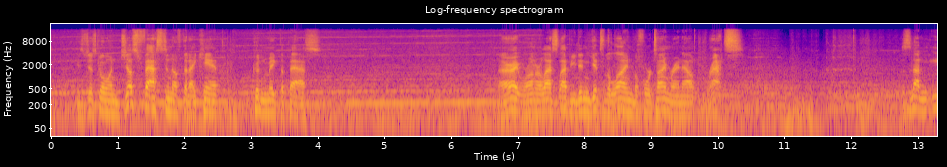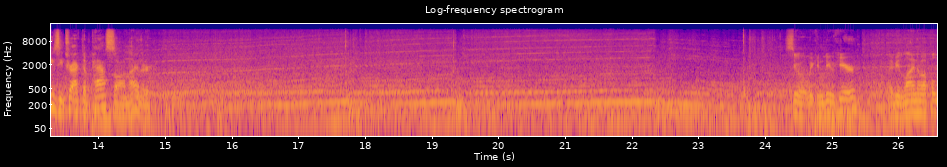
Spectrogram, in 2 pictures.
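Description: A racing car engine drones steadily, its pitch rising and falling through gear changes.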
